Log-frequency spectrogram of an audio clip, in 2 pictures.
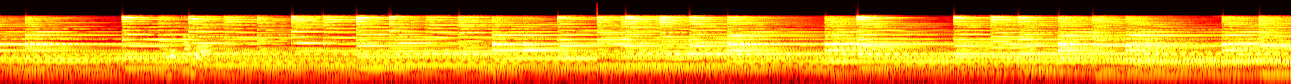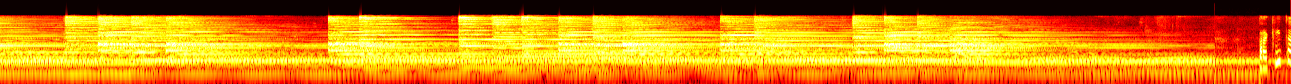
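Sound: church bells tolling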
